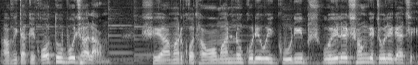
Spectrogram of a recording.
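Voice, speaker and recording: Cartoon landlord father, middle-aged, played by a man: stern, commanding, dark-toned, measured pace. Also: a little high, fairly even intonation, faint music behind. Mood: hurt, indignant. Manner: indignant, commanding. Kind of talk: cartoon story voice acting.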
